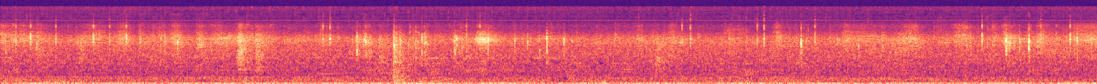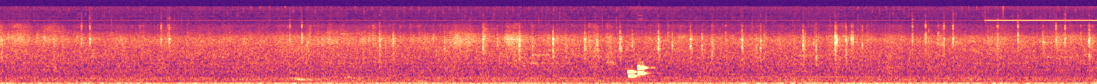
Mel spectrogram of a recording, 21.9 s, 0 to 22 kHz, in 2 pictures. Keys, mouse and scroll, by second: 0.2 scroll up 1, 0.2 middle click, 0.6-1.4 alt+middle click, 1.4 middle click, 1.7 1, 2.6-3.3 scroll up 1, 3.3 click, 4.4 scroll down 1, 4.6 scroll up 1, 4.7 middle click, 4.9-6.0 typing, 6.8 click, 7.9 scroll down 1, 8.2-10.1 alt+middle click, 10.1 1, 10.4 alt+middle click, 10.8 1, 11.8 click, 13.5-13.9 scroll down 1, 13.9 middle click, 14.1-14.7 scroll down 1, 14.8 alt+`, 19.1-20.0 typing, 19.7-20.1 scroll down 1, 20.1 middle click, 20.4 click, 21.0 alt+middle click, 21.6 click.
